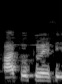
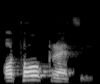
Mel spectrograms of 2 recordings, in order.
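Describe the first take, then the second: First: "autocracy" as au-to-KRAY-see; full KRAY vowel in "autocracy"; wrong pronunciation. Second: "autocracy" as aw-TOK-ruh-see; stressed TOK in "autocracy"; correct pronunciation. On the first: Teacher showing the common error, mispronounced. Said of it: "it is not autocracy". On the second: Teacher correcting the error for learners, properly stressed. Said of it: "it is autocracy". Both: Shown as a demonstration.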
